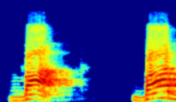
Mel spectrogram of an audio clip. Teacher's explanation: बा दोनों होठों के जरिए से अदा हो रहा है।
